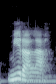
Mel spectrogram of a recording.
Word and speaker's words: mírala: ¡Mírala ahora! Ah! Notice here how I said mírala, mírala. Now, this actually should be an accented I. Mírala ahora because my command is 2 syllables, mira.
